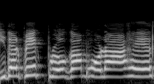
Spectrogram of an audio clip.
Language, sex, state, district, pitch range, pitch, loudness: Hindi, female, Bihar, Kishanganj, 355-380 Hz, 365 Hz, -13 LUFS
